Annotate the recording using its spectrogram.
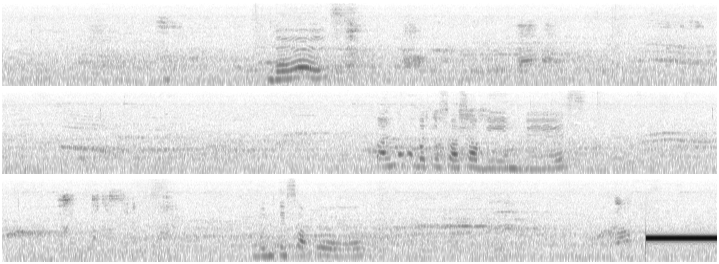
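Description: A young woman talks on a phone held to her ear, speaking with animation.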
